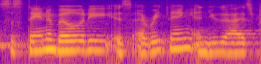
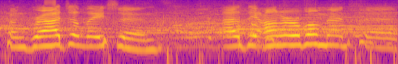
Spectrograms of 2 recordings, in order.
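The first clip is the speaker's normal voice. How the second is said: loud, high, hyped-up shouting; fashion show emcee; 6 semitones higher, 10 dB louder, slower than usual. Real, not acted. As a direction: hype the winner down the runway. Emcee calls winner onto runway.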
